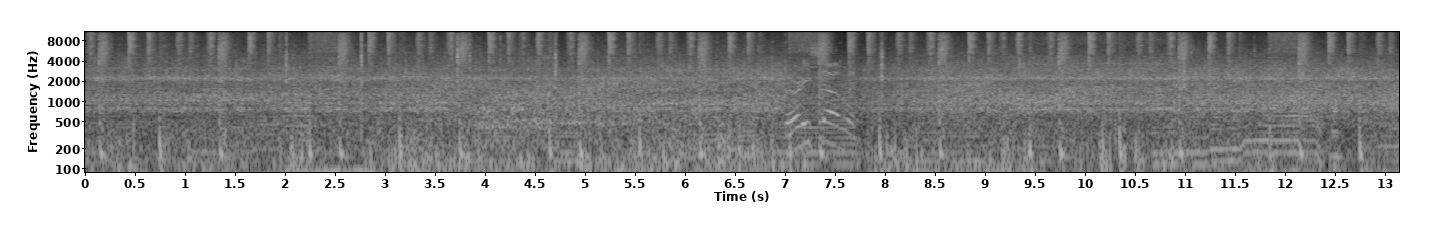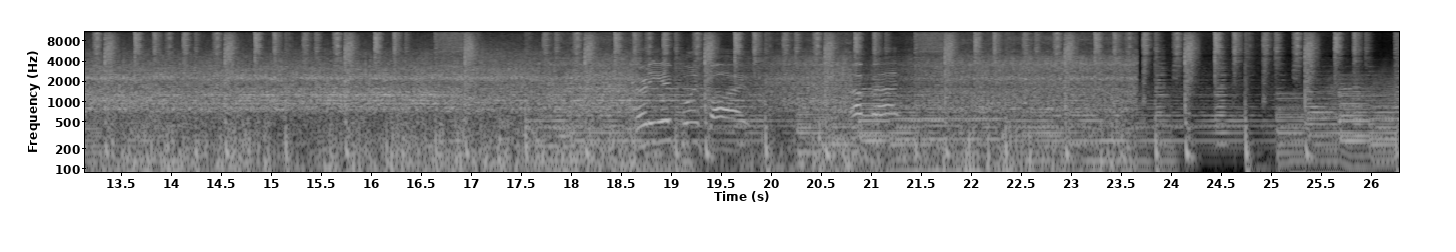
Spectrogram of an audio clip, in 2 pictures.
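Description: Loud wind rushing and buffeting over a cyclist's wireless clip-on microphone at around 35 mph on a road bike, full of crackling gusts.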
